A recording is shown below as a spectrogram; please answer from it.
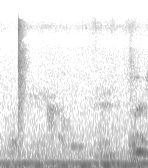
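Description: Near silence: room tone with a faint low hum, broken by one short, sharp click about a quarter of a second in.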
